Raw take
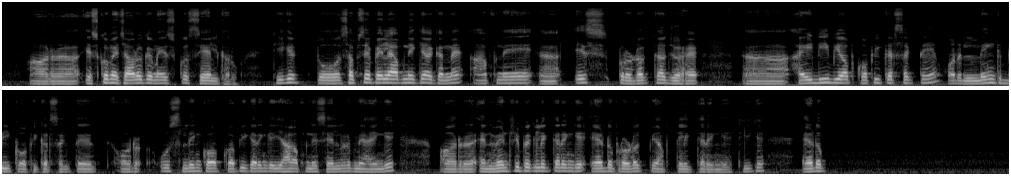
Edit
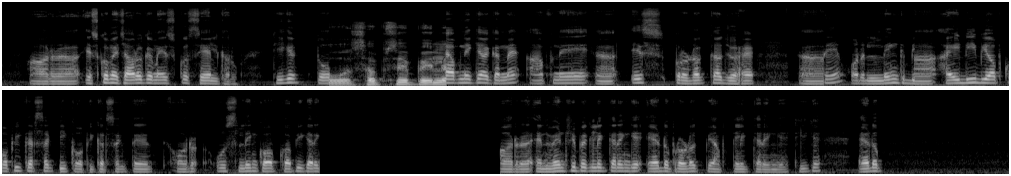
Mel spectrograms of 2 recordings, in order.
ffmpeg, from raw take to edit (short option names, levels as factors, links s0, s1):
-filter_complex "[0:a]asplit=8[s0][s1][s2][s3][s4][s5][s6][s7];[s0]atrim=end=3.274[s8];[s1]atrim=start=3.27:end=3.88,asetpts=PTS-STARTPTS,asetrate=22932,aresample=44100[s9];[s2]atrim=start=3.876:end=7.652[s10];[s3]atrim=start=9.178:end=10.092[s11];[s4]atrim=start=7.648:end=9.182[s12];[s5]atrim=start=10.088:end=12.68,asetpts=PTS-STARTPTS,afade=t=out:st=2.588:d=0.004:c=hsin[s13];[s6]atrim=start=12.68:end=14.49,asetpts=PTS-STARTPTS,volume=0[s14];[s7]atrim=start=14.49,asetpts=PTS-STARTPTS,afade=t=in:d=0.004:c=hsin[s15];[s8][s9]acrossfade=d=0.004:c1=hsin:c2=hsin[s16];[s16][s10]acrossfade=d=0.004:c1=hsin:c2=hsin[s17];[s17][s11]acrossfade=d=0.004:c1=hsin:c2=hsin[s18];[s18][s12]acrossfade=d=0.004:c1=hsin:c2=hsin[s19];[s13][s14][s15]concat=n=3:v=0:a=1[s20];[s19][s20]acrossfade=d=0.004:c1=hsin:c2=hsin"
